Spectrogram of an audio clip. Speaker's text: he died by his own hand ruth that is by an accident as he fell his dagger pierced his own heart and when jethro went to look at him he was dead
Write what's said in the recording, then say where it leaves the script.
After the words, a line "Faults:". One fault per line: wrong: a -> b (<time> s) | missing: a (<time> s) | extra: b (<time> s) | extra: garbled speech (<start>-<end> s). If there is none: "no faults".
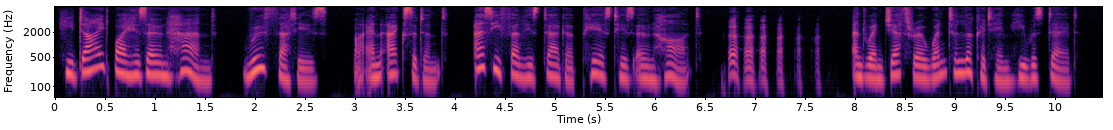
he died by his own hand ruth that is by an accident as he fell his dagger pierced his own heart and when jethro went to look at him he was dead
Faults:
no faults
